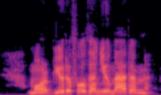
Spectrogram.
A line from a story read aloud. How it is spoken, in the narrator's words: Balthasar cried as he fell at the feet of Balkis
